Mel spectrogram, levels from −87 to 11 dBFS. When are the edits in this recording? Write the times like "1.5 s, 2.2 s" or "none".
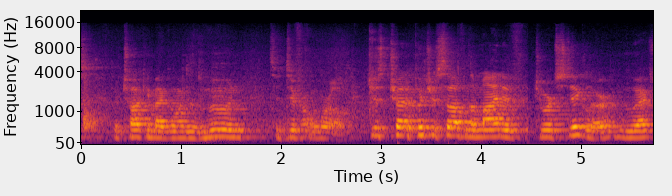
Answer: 2.8 s, 4.4 s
